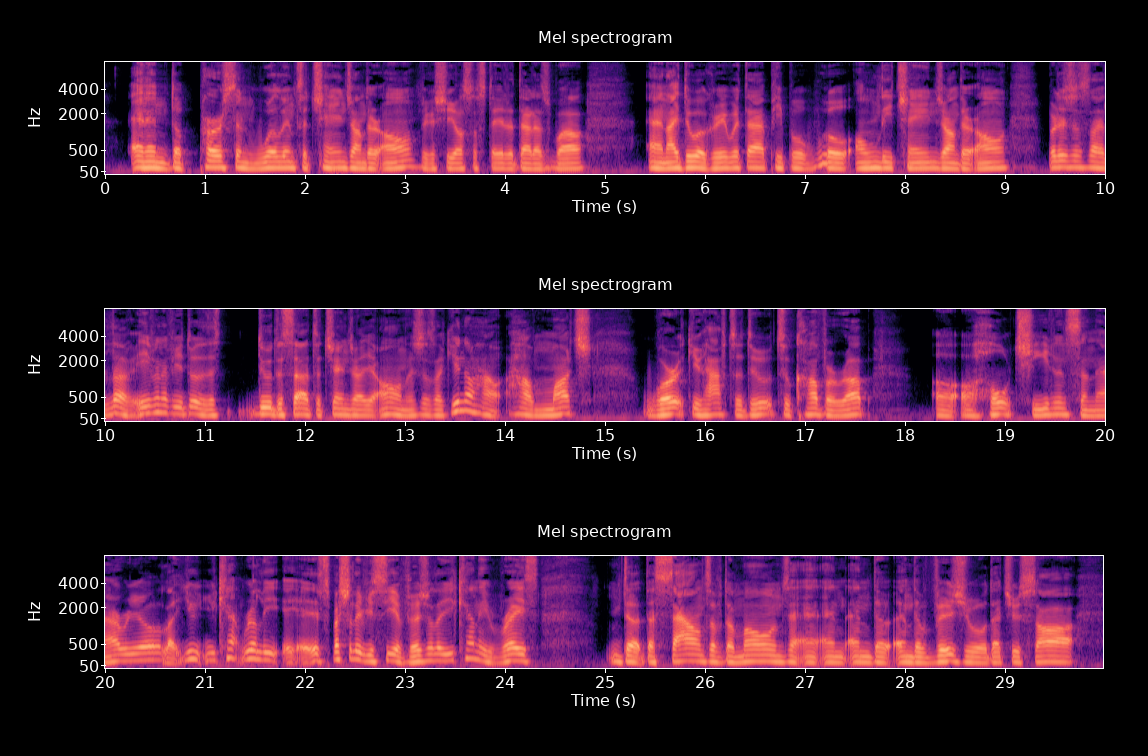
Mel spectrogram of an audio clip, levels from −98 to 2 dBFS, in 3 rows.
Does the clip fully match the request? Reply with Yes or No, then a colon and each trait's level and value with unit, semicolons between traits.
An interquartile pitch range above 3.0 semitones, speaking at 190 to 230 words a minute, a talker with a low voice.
No: narrow, 2.5 semitones; average, 195 wpm; low, 115 Hz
